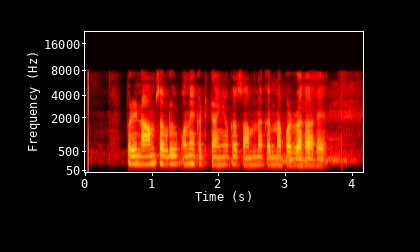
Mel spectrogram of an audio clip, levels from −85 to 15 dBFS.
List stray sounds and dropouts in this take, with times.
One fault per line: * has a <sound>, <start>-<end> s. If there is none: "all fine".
all fine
